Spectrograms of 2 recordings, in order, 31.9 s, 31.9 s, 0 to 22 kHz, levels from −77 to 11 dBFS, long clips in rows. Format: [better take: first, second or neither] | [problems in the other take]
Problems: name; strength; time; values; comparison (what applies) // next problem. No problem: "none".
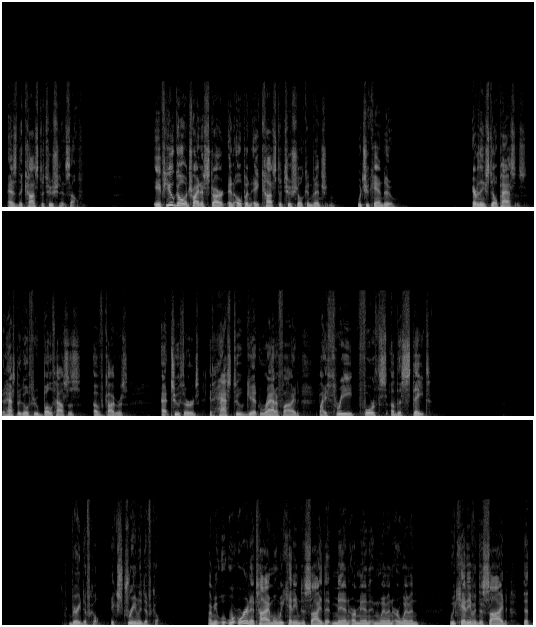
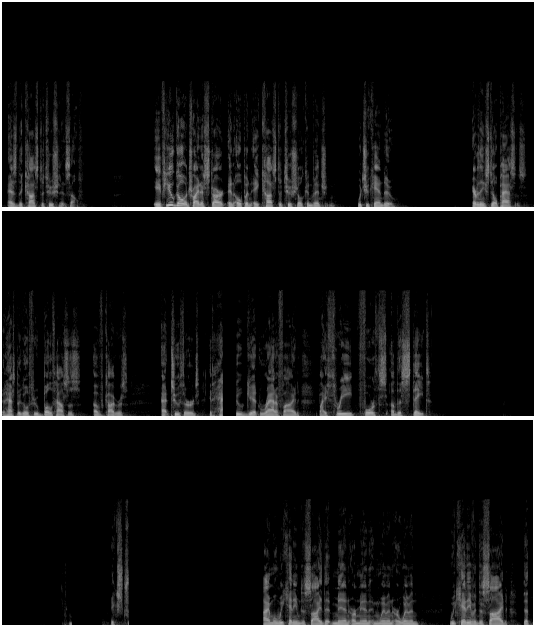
first | audio cutting out; at 15 s, at 23 s for 0.5 s and at 24 s for 2.5 s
